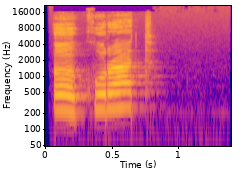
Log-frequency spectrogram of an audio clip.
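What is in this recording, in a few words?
"ӧкурат", Komi, female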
